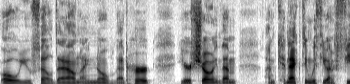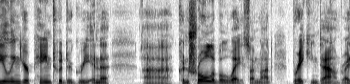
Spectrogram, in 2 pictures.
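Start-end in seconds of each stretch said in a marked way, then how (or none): 0.0-2.3 slightly sad, sympathetic, comforting voice. Showing how a parent responds when a child comes crying, slightly sad voice. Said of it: "make their voice a little bit sad".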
